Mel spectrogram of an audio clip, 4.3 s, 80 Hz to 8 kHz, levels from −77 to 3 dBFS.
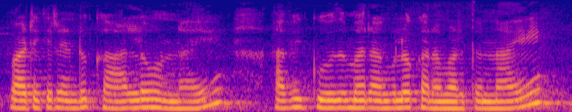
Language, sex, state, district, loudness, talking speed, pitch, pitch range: Telugu, female, Telangana, Mahabubabad, -15 LUFS, 110 wpm, 195 Hz, 190-210 Hz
